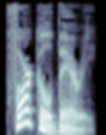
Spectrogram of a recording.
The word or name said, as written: farkleberry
